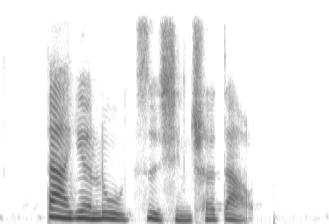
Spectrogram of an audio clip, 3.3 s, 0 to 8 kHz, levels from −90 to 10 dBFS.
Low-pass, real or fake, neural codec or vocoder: 7.2 kHz; fake; codec, 16 kHz, 2 kbps, X-Codec, HuBERT features, trained on LibriSpeech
